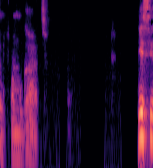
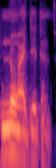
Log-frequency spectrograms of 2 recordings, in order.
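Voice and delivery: low, soft confession; calm admission; 9 semitones lower, 9 dB quieter than usual. Retold or imitated. Child owning up to father about Bible reading, calm and subdued. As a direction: drop the voice and admit it quietly. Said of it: "He stayed calm".

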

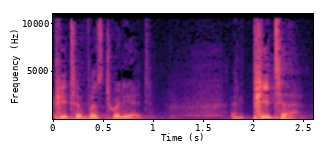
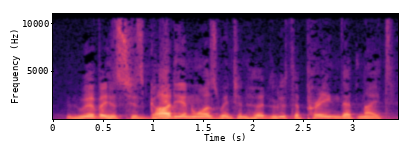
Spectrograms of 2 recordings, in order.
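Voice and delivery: ordinary talk

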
